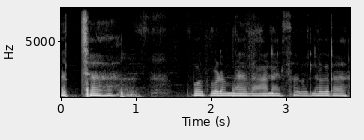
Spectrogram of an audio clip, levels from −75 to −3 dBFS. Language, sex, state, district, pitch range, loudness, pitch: Hindi, female, Bihar, Vaishali, 160-175 Hz, -21 LUFS, 170 Hz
